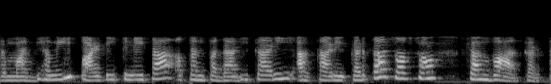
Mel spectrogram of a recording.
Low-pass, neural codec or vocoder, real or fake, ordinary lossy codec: 3.6 kHz; codec, 44.1 kHz, 2.6 kbps, SNAC; fake; none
